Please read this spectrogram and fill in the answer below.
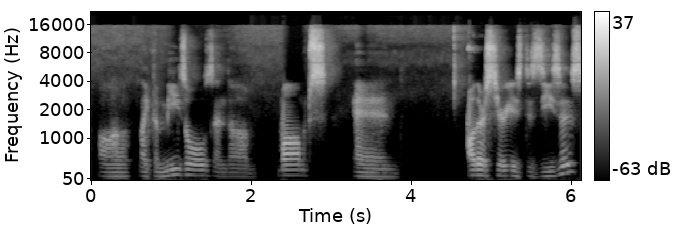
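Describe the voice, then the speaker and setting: This man has an American accent and a medium pitch with a bright, sharp tone. He talks at a very slow pace with lively intonation. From Korea, then Argentina and the US. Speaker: herbalist and acupuncture doctor. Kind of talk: casual vlog commentary. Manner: hesitant with many filler sounds.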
